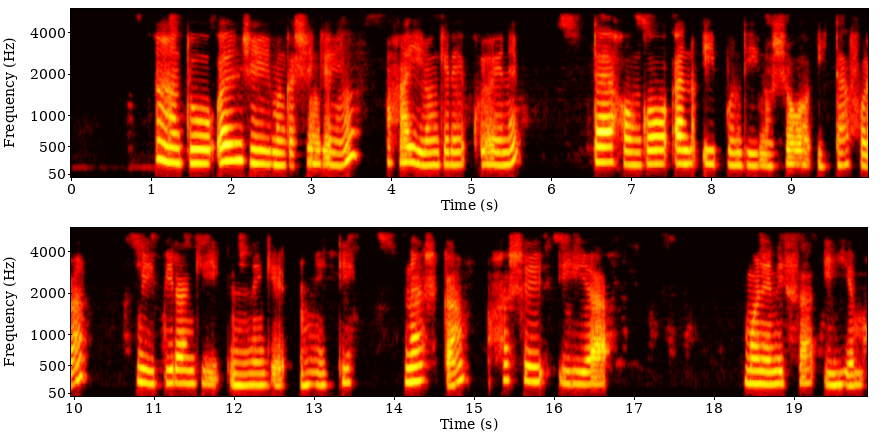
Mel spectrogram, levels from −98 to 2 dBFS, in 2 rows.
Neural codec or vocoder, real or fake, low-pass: vocoder, 44.1 kHz, 128 mel bands, Pupu-Vocoder; fake; 5.4 kHz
